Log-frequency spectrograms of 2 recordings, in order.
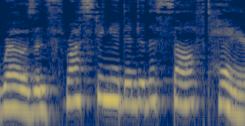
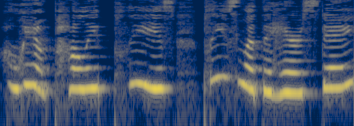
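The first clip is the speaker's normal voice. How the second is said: pleading; 14 semitones higher, 6 dB louder than usual. A narrator's reading. Girl begging aunt.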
